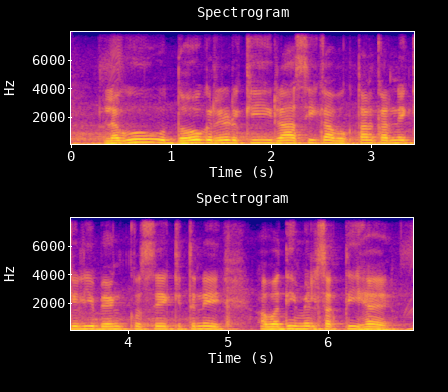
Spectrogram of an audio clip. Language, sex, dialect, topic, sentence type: Hindi, male, Kanauji Braj Bhasha, banking, question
